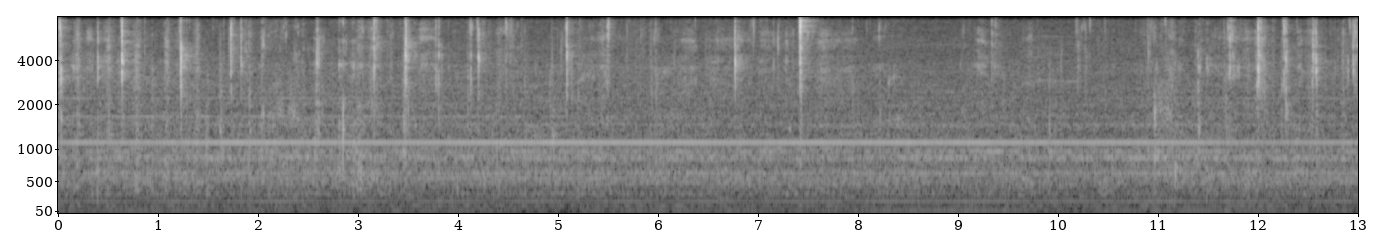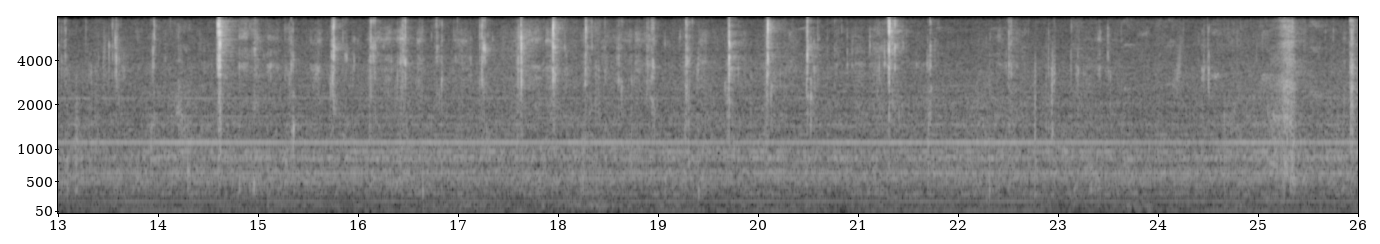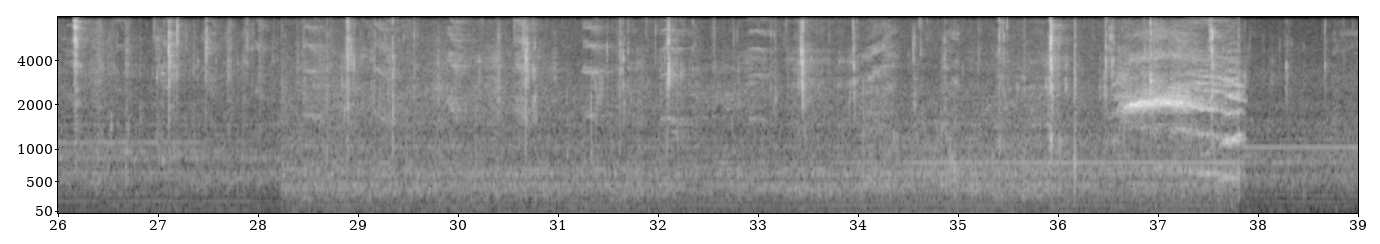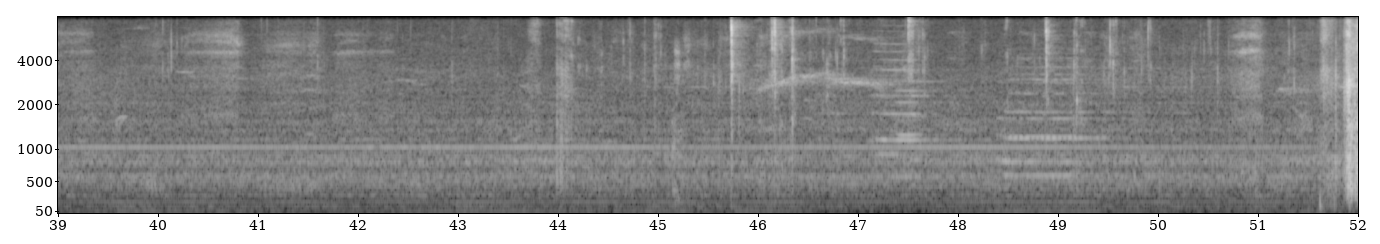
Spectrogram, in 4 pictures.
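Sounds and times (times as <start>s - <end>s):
person chewing food: 0.0s - 38.9s, 39.5s - 41.8s, 42.4s - 52.0s
steady background noise: 0.0s - 52.0s
steady low hum: 0.0s - 52.0s
soft wet mouth clicks: 13.5s - 16.6s.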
